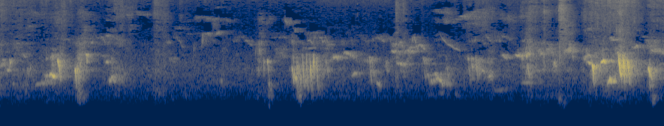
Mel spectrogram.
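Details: A flock of tui in autumn, exploring an oak tree in a native-bush valley in inland Kapiti, New Zealand, sing together in a jumble of harsh squawks, clicks and short ringing notes, the phrases overlapping in irregular bursts with brief pauses.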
